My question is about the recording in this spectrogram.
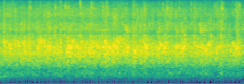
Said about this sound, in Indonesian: Katakan amin. Berikan tepuk tangan bagi Yesus Tuhan kita.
